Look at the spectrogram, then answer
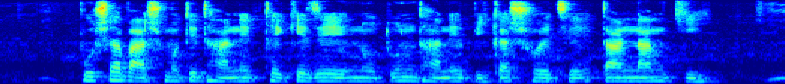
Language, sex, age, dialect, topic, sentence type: Bengali, male, 18-24, Standard Colloquial, agriculture, question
